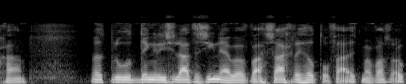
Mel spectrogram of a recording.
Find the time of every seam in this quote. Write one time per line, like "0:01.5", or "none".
none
